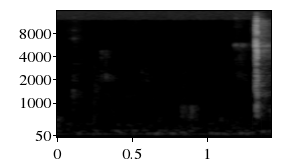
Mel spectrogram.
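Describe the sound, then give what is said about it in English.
Near silence with faint low rumbling, then a single short slurp as someone takes a quick sip of a liquor drunk neat from a glass near the end. “Now, I need to have a sip of this because I haven't had a sip.”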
